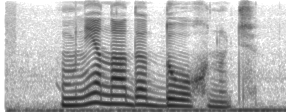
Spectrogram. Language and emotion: Russian, sad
